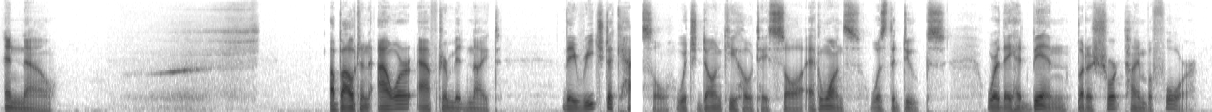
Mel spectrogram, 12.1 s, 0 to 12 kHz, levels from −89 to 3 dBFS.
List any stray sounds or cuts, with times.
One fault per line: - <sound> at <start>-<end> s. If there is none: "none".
- breath at 1.2-2.6 s
- dropout at 6.3-6.4 s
